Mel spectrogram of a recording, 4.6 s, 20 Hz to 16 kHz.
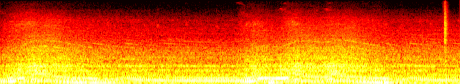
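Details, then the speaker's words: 1980s Pontiac Firebird with 241,000 miles, abandoned at auction, transmission suspected bad: engine revs up and settles repeatedly, smooth and even with no knock or miss; tired old motor that runs decently. "241 000 miles on the odometer are you kidding me it actually runs decent listen to that"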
